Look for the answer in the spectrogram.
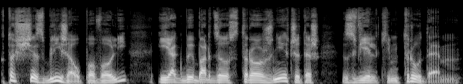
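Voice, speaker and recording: A male narrator reads a children's tale with an animated, melodic delivery. The sound is dry and close, with no room around it. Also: deep voice, normal speed, no echo. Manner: expressive storytelling. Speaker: audiobook narrator. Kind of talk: scripted narration of a children's book.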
